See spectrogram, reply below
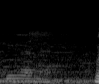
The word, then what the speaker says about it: Liga MX: Is it Liga MX? Is that how you pronounce it? – Yeah, Liga MX.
